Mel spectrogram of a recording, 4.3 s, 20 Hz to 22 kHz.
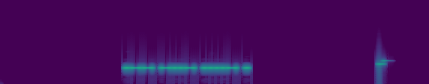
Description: Morse code, heard as a keyed tone, about 40 wpm, 700 Hz. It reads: WX4E
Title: USA Call Signs - 4 Characters - 2x Character Spacing - 40wpm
